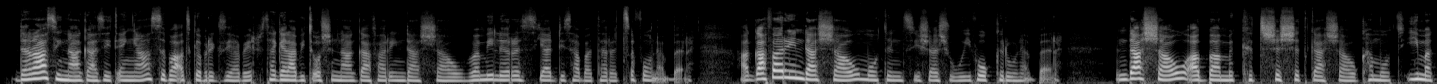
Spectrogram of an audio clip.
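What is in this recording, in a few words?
Amharic General, voice demos; GoLocalise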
